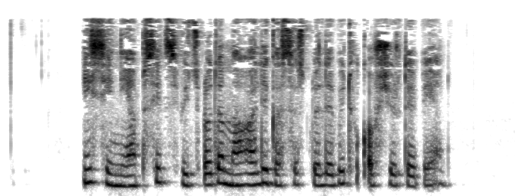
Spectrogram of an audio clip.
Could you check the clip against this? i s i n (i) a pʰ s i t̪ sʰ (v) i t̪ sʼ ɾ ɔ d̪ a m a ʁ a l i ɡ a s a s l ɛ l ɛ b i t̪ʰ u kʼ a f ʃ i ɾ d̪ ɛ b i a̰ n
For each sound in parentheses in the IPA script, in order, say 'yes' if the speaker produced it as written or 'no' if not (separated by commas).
yes, yes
